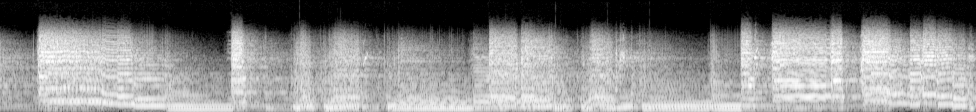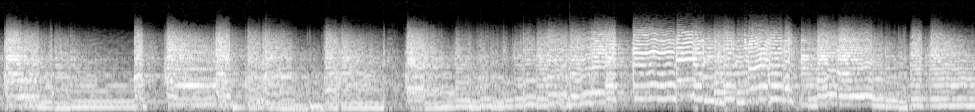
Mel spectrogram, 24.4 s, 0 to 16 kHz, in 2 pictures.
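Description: An electric guitar played through a tiny Simplifier MK2 pocket amp, soaked in reverb from an HX effects unit, rings out in strummed chords and picked melodic lines, loud and continuous with no speech.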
